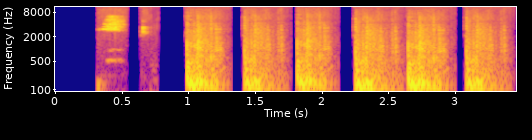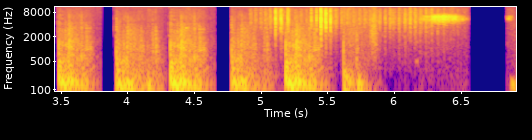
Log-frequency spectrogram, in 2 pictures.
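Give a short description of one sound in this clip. Footsteps run quickly across a wooden floor.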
